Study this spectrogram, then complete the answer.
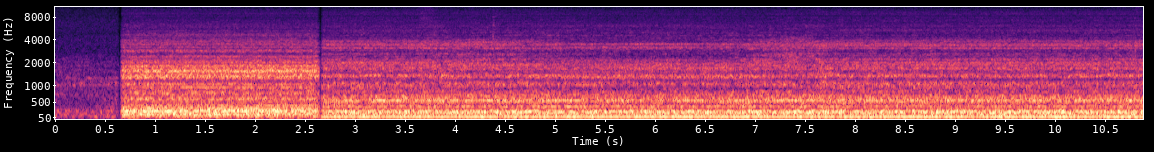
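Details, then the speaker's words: Webasto diesel air heater in a camper van, thermostat dial set near 68°F, battery at 12.4 V: lights off with a sudden rise into a steady fan roar and low hum that holds even, putting out plenty of heat. Running normally. "Nice and hot. I can feel the heat, the nice heat filling up the area. Pretty cool."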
